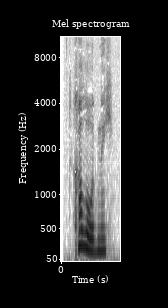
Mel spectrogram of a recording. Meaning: cold
- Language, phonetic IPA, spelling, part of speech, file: Russian, [xɐˈɫodnɨj], холодный, adjective, Ru-холодный.ogg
